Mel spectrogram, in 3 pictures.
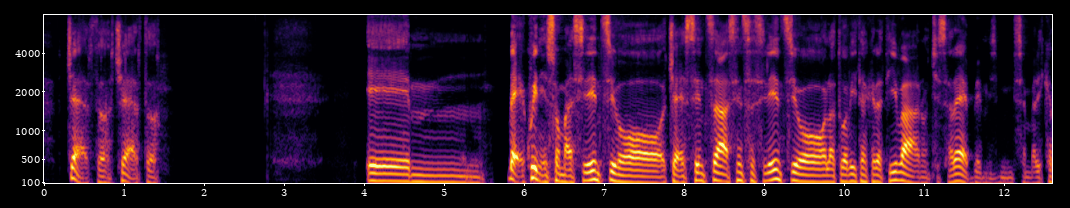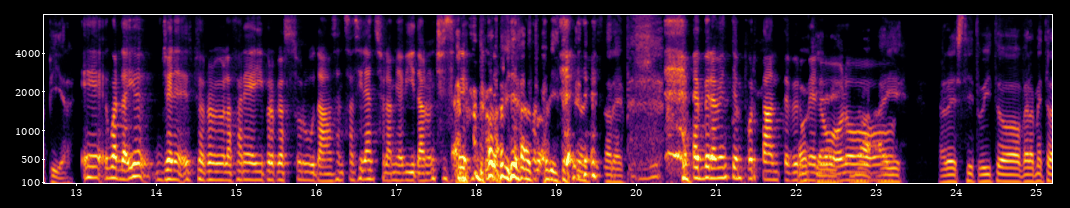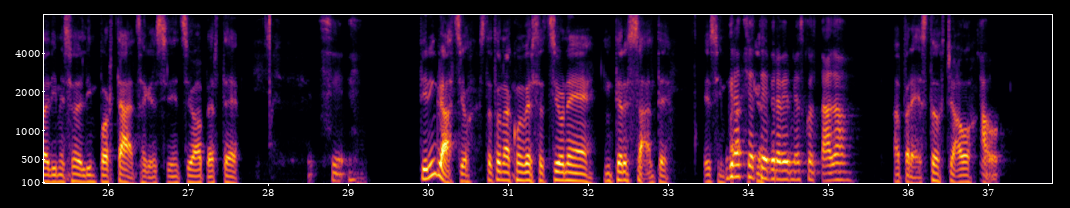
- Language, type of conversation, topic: Italian, podcast, Che ruolo ha il silenzio nella tua creatività?
- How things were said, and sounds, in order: "cioè" said as "ceh"; "senza" said as "sensa"; "proprio" said as "propio"; "proprio" said as "propio"; laughing while speaking: "È propio la vi la tua vita che non ci sarebbe"; "proprio" said as "propio"; laughing while speaking: "non ci sarebbe, nel senso che"; chuckle; chuckle; tsk; "ascoltata" said as "ascoltada"; tapping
